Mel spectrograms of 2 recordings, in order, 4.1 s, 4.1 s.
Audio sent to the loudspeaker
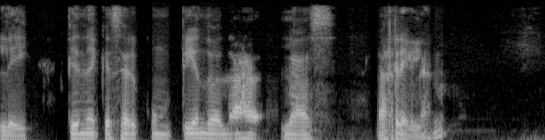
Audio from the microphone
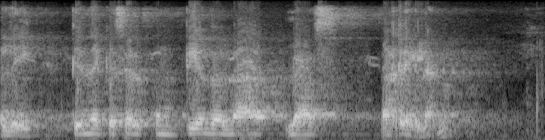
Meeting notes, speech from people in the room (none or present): none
